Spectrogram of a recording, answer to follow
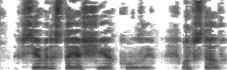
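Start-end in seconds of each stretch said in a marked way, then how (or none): none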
